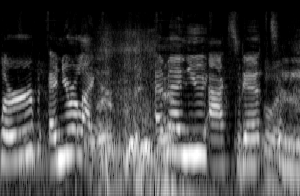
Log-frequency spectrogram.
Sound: group laughs

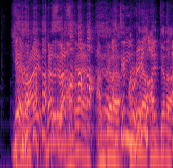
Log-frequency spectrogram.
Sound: laughter

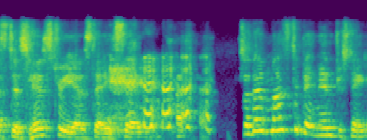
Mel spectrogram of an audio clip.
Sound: laughter

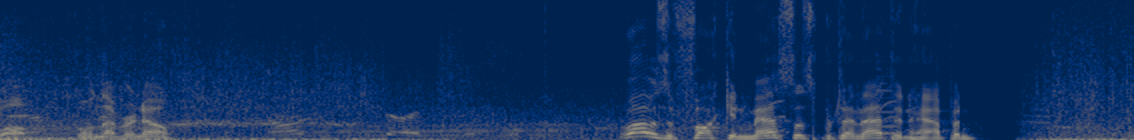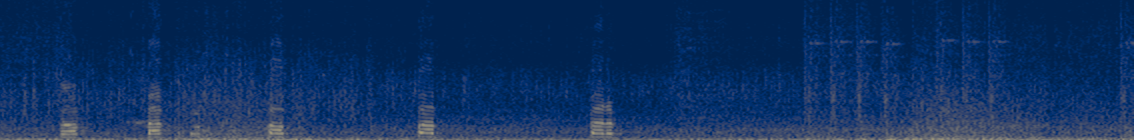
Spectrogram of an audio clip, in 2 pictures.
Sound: stress noises

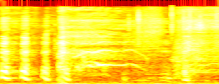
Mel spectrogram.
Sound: laughs in addict

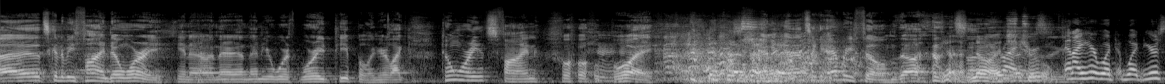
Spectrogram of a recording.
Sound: laughter

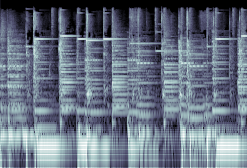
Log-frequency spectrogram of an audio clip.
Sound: rhythmic tap dancing

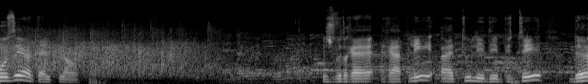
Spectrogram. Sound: applause

